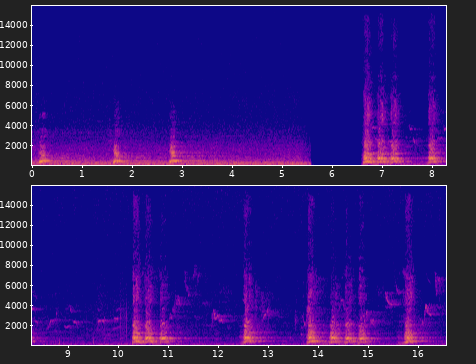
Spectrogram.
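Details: Large dog barking: three muffled barks over noisy background, a brief silence, then louder, clearer barks in irregular runs with echoing tails and a few thin high chirps.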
